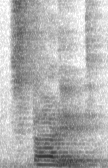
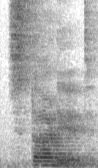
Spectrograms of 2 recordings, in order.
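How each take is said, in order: The two takes are said the same way.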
